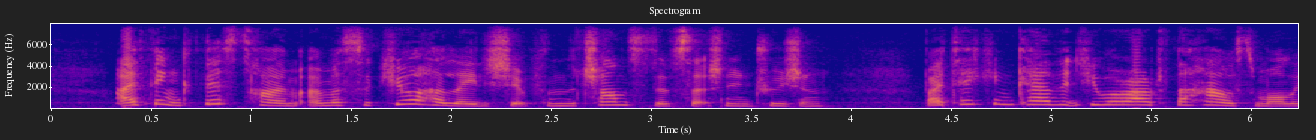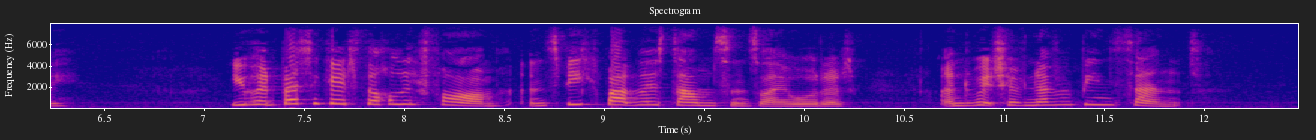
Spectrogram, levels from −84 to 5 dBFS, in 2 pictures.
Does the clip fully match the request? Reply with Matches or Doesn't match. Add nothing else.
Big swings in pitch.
Matches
